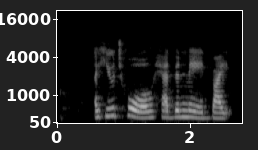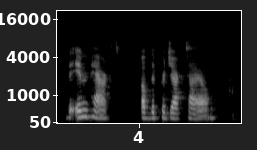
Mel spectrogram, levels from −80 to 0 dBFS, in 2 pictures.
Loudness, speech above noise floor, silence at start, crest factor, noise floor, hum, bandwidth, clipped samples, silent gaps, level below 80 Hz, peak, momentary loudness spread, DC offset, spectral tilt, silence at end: -35 LUFS; 39 dB; 0.55 s; 18 dB; -73 dBFS; none; 7.8 kHz; under 0.1%; none; -86 dBFS; -18 dBFS; 12 LU; under 0.1%; -4 dB/octave; 0.4 s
